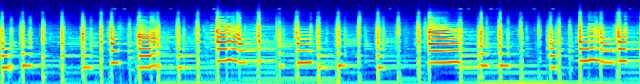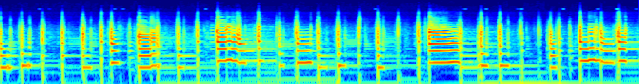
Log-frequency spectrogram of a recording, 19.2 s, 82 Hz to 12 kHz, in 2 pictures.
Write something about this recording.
funk D punteado 100bpm
funk, guitar, rhythm-guitar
